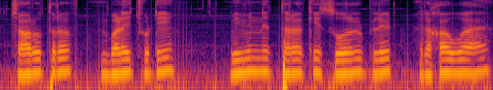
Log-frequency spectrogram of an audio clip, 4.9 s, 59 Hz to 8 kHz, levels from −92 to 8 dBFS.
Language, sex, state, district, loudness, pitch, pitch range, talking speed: Hindi, male, Bihar, Gaya, -20 LUFS, 150 Hz, 140-160 Hz, 135 wpm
